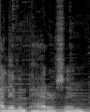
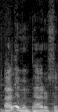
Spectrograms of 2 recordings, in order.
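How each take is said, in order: First: It is said in an ashamed, apologetic tone. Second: It is said in a plain, unashamed tone. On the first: Living there is something to be embarrassed about. The speaker calls it wrong. "like that's some type of shameful thing that you live in Patterson" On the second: Living there is nothing to be embarrassed about. The speaker calls it right. "I'm not embarrassed about it"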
